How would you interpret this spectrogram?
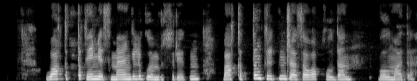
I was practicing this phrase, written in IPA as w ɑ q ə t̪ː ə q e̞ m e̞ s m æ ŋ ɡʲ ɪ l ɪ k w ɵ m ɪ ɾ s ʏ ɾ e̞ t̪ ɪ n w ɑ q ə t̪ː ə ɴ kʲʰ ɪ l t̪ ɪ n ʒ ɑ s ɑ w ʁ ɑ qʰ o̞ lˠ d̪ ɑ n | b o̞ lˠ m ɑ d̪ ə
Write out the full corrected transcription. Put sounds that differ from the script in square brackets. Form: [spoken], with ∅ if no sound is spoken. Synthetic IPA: w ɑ q ə t̪ː ə q e̞ m e̞ s m æ ŋ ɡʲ ɪ l ɪ k w ɵ m ɪ ɾ s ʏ ɾ e̞ t̪ ɪ n [b] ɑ q ə t̪ː ə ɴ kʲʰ ɪ l t̪ ɪ n ʒ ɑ s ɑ w ʁ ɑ qʰ o̞ lˠ d̪ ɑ n | b o̞ lˠ m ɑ d̪ ə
